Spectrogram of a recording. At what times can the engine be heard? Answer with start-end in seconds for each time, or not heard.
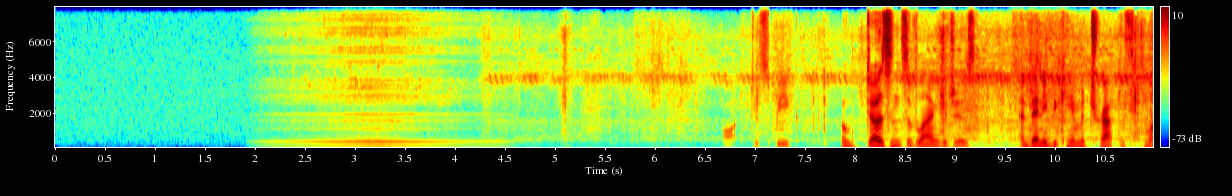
1.9-4.7.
